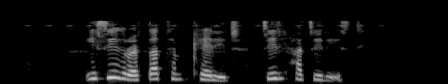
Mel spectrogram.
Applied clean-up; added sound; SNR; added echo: none; none; none; none.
